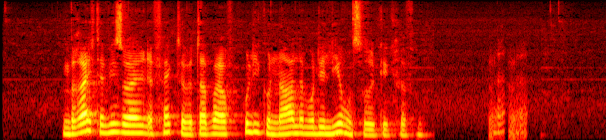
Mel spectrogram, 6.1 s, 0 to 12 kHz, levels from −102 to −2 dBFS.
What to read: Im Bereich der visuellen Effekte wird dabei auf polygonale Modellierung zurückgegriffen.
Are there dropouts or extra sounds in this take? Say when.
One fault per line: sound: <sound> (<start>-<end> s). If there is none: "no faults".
sound: laugh (4.9-5.3 s)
